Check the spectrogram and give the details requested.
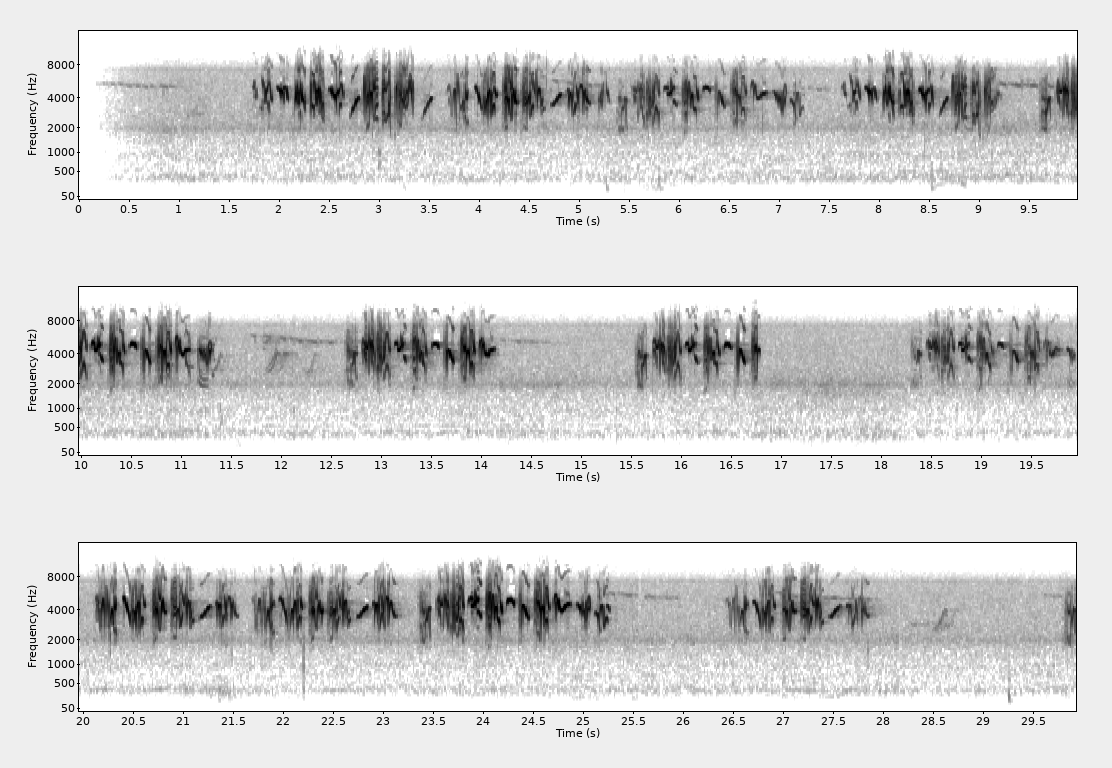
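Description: A small songbird singing the same rapid, high twittering phrase over and over, each phrase about a second long with short pauses between.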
